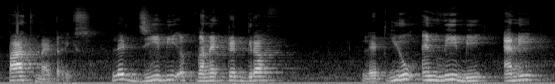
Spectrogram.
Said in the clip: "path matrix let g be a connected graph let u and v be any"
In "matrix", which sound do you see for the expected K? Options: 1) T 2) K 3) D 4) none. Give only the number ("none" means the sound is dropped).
4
